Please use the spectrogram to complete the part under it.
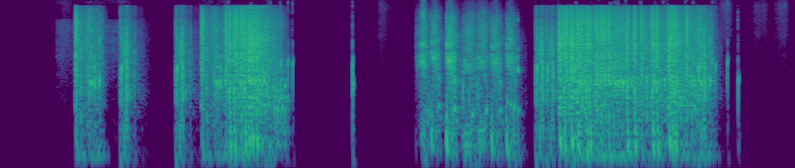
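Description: Leaves rustle and break as blocks are cleared.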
